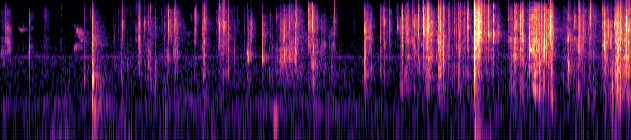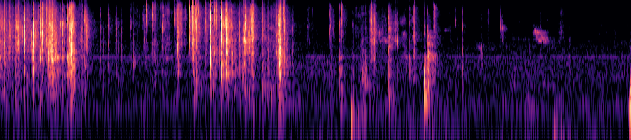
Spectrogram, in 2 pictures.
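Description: Hockey trading-card packs and cards handled: foil pack wrappers crinkling and tearing, and cards rustling as they are shuffled, in a run of short, irregular rustles that are busiest in the middle.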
